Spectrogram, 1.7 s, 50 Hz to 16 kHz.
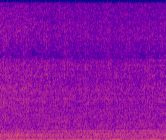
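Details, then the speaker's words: V8 travel rig at idle after topping up power steering fluid: smooth, steady, low rumble with the pump whine gone, possibly slightly overfilled; normal idle. "that wine instantly gone you know I I probably put quite a bit in here maybe a little bit too much"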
